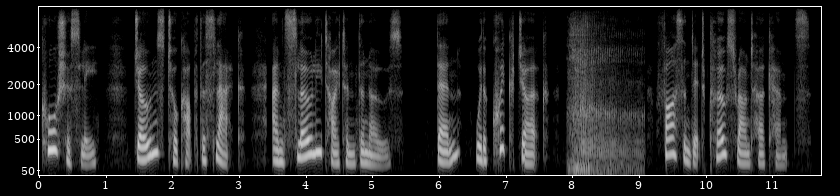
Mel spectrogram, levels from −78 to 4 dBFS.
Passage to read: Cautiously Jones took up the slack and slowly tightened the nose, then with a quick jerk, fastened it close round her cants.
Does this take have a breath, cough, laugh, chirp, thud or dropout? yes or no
yes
